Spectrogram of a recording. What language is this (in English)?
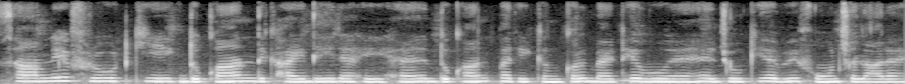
Hindi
